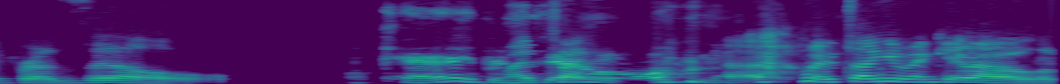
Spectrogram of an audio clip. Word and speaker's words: Brazil: But you just want to think about where your tongue hits your teeth, and that's the L that you want to make.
